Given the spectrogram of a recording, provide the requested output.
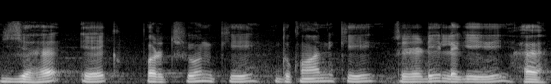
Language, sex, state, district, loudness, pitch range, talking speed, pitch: Hindi, male, Uttar Pradesh, Saharanpur, -19 LUFS, 125-140 Hz, 100 wpm, 130 Hz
